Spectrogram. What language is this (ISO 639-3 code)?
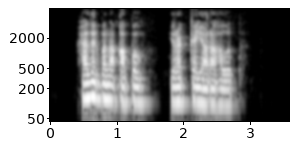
bak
